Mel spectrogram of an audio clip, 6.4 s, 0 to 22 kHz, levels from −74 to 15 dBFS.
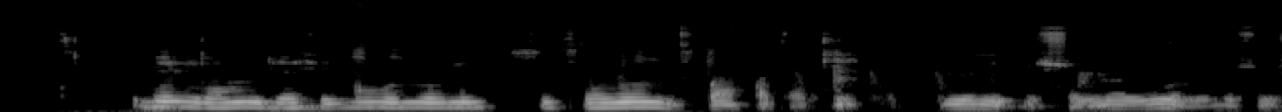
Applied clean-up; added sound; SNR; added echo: neural mask model Resemble Enhance denoiser.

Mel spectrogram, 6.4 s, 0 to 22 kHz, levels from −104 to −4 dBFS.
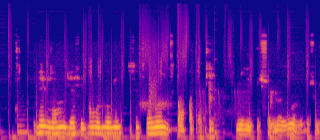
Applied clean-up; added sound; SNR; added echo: neural mask model RNNoise.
